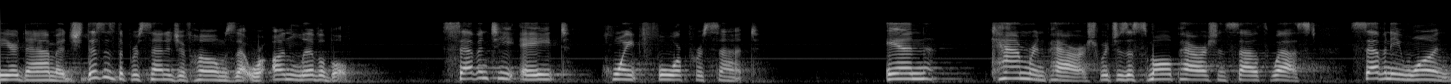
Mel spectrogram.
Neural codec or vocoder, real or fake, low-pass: none; real; 7.2 kHz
